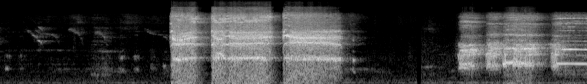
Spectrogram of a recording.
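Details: Rooster crowing in the early morning as a wake-up call: a loud, harsh, broken cock-a-doodle-doo in several strong segments, followed by a second crow after a short pause, with faint bird chirps in the quiet background.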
